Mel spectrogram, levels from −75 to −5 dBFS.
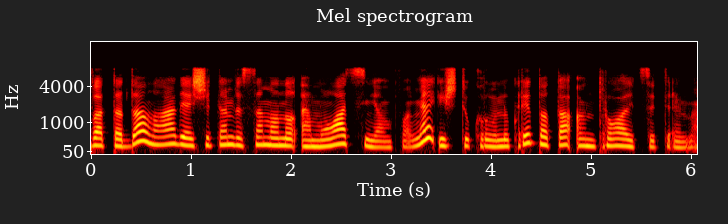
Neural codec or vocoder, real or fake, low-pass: codec, 16 kHz, 1 kbps, FunCodec, trained on Chinese and English, 50 frames a second; fake; 7.2 kHz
